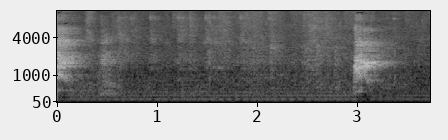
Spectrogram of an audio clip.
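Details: Two bright, high-pitched yips from Misty the Maltese, one at the start and another about three seconds later, separated by near silence.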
